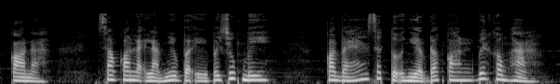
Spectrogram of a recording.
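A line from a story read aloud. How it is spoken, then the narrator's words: Resentful woman. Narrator (Vietnamese): Bà Thủy hậm hực, bà ta nói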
